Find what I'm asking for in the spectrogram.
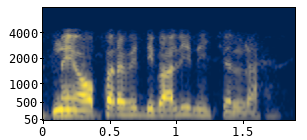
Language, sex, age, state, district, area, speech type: Hindi, male, 30-45, Uttar Pradesh, Sonbhadra, rural, conversation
